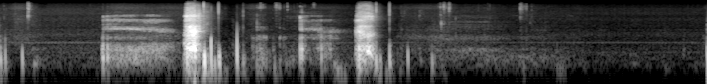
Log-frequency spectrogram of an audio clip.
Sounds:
Sneeze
